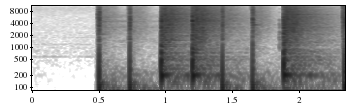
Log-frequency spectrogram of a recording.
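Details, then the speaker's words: Paired lub-dub thumps at about 125 a minute, a teaching example of normal first and second heart sounds: S1 from atrioventricular valve closure, S2 from aortic and pulmonary valve closure. "Toda vez que as válvulas atrioventriculares elas se fecham, né, a gente vai ter um som. Toda vez que ela se fecha, a gente vai ter um som de vibração, que é o B1, tá?"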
